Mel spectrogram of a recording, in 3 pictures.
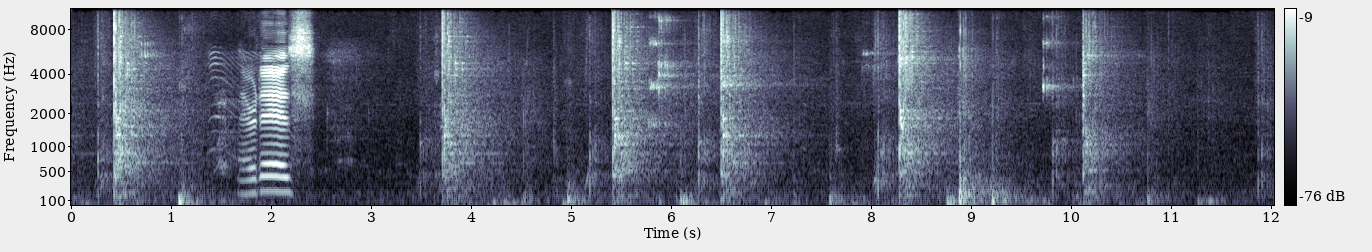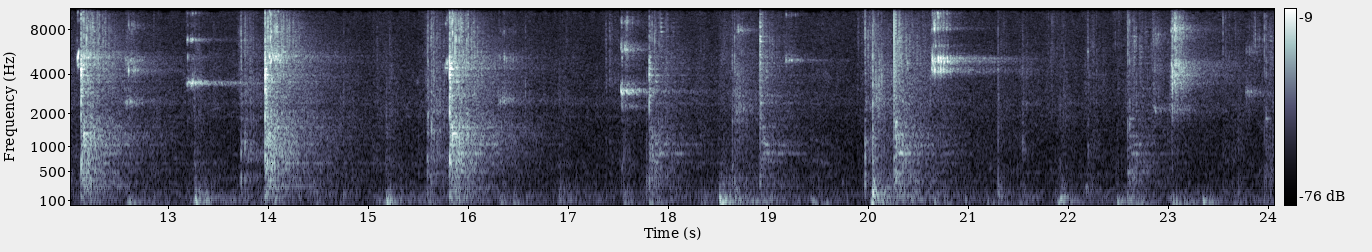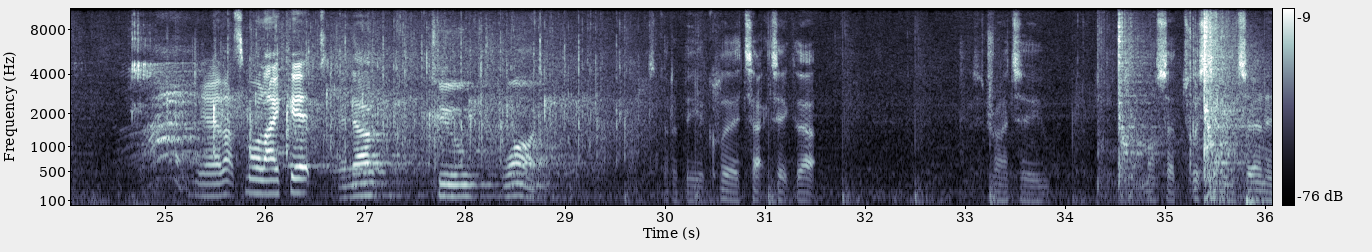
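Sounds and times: squash ball hitting rackets and walls: 0:00.0 - 0:01.5, 0:03.4 - 0:12.6, 0:13.2 - 0:24.4, 0:34.1 - 0:36.0
shoes squeaking on court floor: 0:03.5 - 0:14.5, 0:15.5 - 0:25.3.

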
